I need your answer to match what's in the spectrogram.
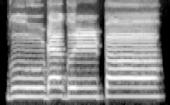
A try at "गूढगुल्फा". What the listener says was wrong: I should put little more stress for pha, okay?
